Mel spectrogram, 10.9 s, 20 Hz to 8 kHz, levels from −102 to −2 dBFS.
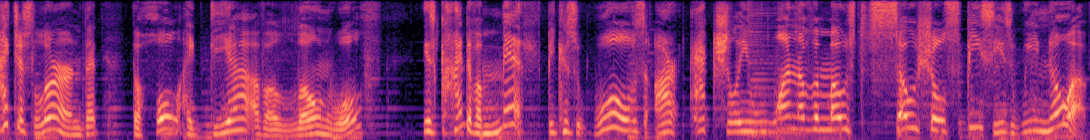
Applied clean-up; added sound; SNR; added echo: neural mask model RNNoise.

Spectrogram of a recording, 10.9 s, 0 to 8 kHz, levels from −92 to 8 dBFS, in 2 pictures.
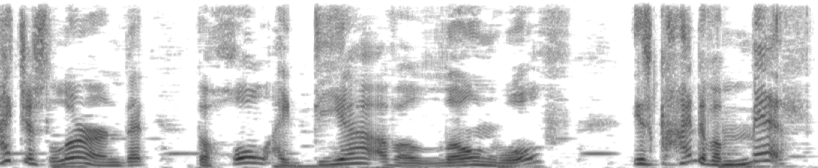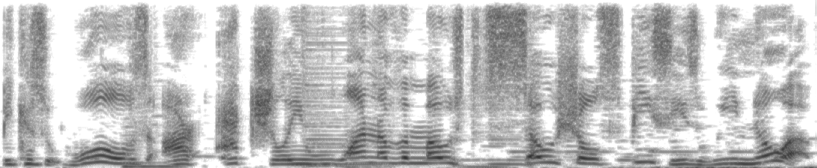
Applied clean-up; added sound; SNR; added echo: classical method Wiener filter.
